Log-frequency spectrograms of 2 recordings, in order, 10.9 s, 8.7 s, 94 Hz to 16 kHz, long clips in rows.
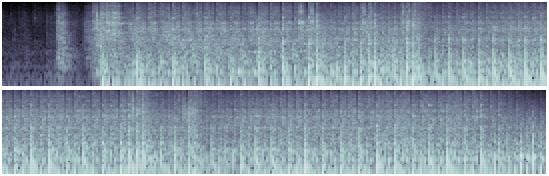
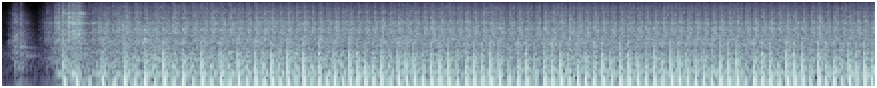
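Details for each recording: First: Stock 196cc Axis/Coleman mini bike engine with Mikuni VM22 carb, aftermarket exhaust and governor delete: starts after a quick crank and settles into a steady, even single-cylinder putter with crisp throttle; healthy and responsive. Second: Axis M200 mini bike, 196cc single, 22mm Mikuni carb, aftermarket muffled exhaust, governor delete, cold start: lumpy uneven idle; runs rough and very rich at idle with black smoke, flat spot at mid throttle, before rejetting.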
